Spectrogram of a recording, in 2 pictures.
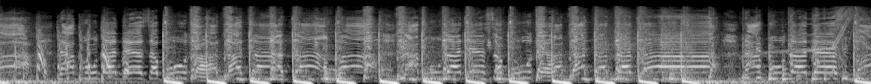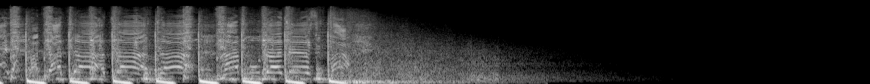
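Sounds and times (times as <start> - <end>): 
electronic car audio music: 0.0 - 12.3.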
